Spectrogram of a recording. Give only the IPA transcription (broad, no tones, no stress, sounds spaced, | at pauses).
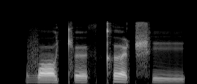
v ɔ cʰ ø θ kʰ ə ʈ͡ʂʰ i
